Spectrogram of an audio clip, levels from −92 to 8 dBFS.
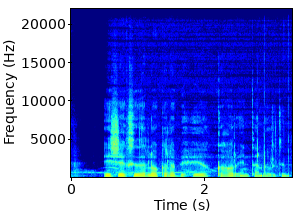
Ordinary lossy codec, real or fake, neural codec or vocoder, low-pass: none; real; none; none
